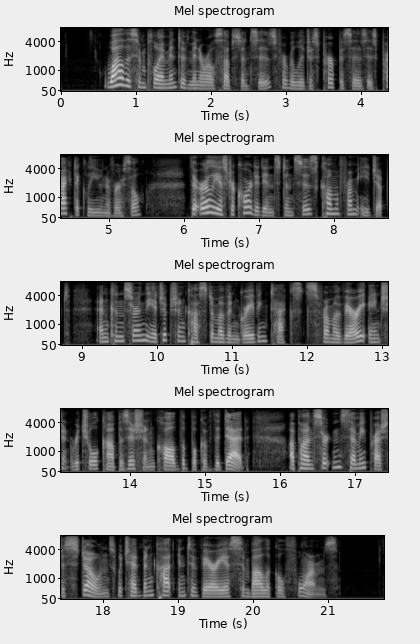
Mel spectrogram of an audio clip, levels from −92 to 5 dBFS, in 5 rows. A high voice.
No: medium, 175 Hz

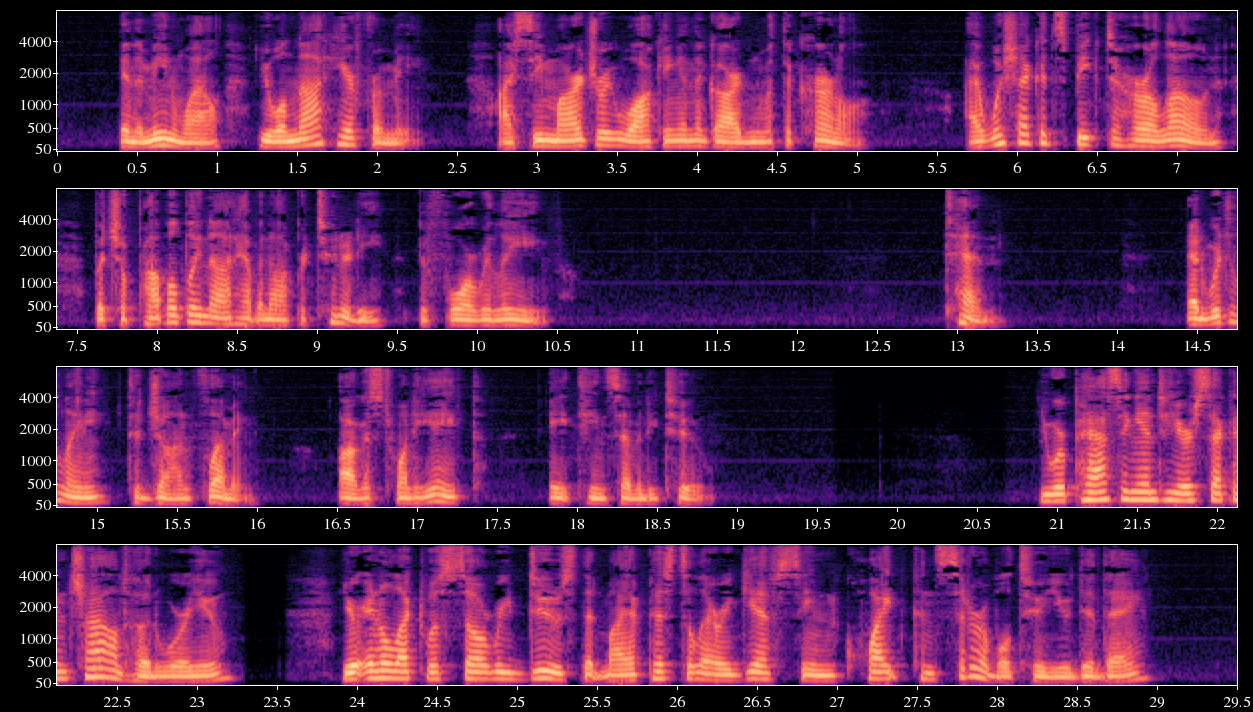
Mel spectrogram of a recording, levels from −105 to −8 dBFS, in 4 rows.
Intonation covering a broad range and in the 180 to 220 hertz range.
No: wide, 5.9 semitones; low, 120 Hz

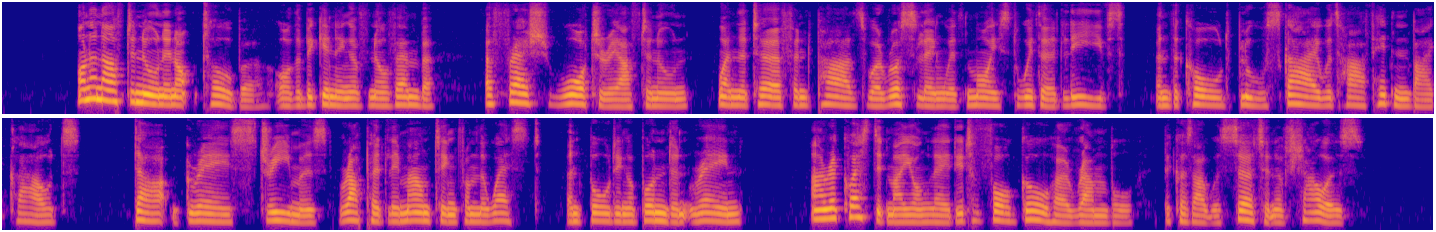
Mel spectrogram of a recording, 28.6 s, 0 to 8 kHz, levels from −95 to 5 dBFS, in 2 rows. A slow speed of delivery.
Yes: slow, 125 wpm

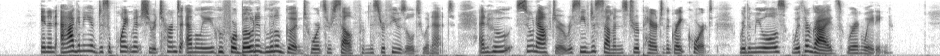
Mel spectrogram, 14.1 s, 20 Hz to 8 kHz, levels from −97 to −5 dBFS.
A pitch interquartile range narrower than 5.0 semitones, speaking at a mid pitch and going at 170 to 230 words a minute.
No: average, 3.6 semitones; high, 230 Hz; average, 180 wpm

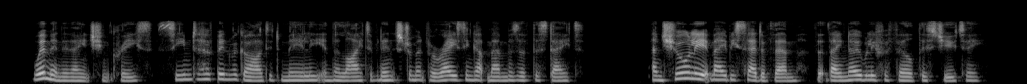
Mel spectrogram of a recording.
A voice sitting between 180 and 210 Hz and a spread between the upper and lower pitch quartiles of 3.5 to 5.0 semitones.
No: high, 190 Hz; average, 2.7 semitones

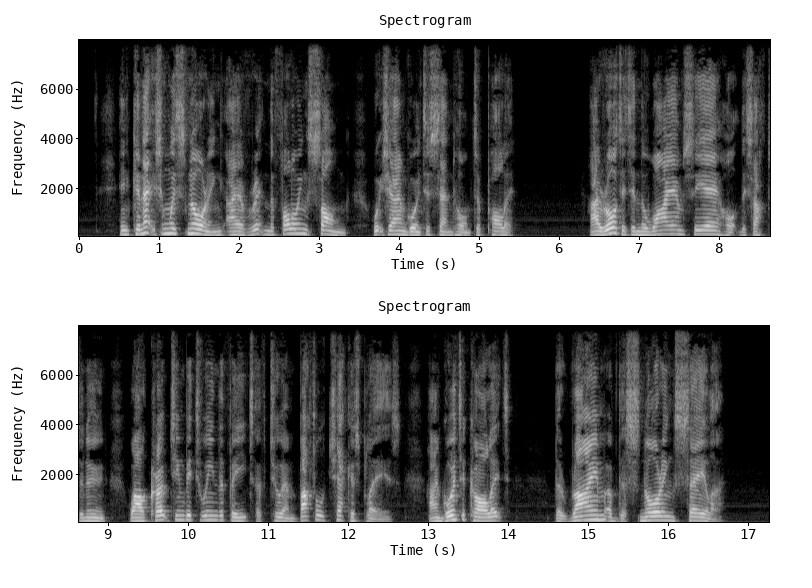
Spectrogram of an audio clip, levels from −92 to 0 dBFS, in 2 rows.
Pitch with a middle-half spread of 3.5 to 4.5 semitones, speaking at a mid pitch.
Yes: average, 4.1 semitones; medium, 150 Hz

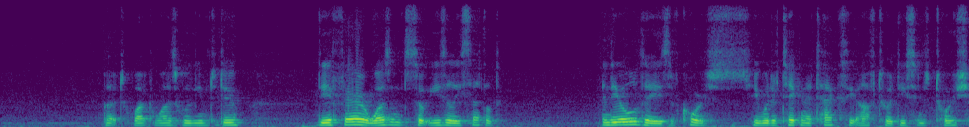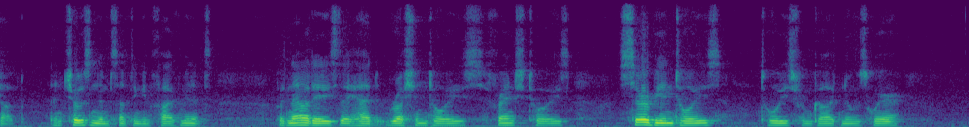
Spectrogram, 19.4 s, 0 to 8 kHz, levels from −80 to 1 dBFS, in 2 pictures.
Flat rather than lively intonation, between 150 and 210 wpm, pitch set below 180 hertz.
Yes: narrow, 2.0 semitones; average, 155 wpm; medium, 140 Hz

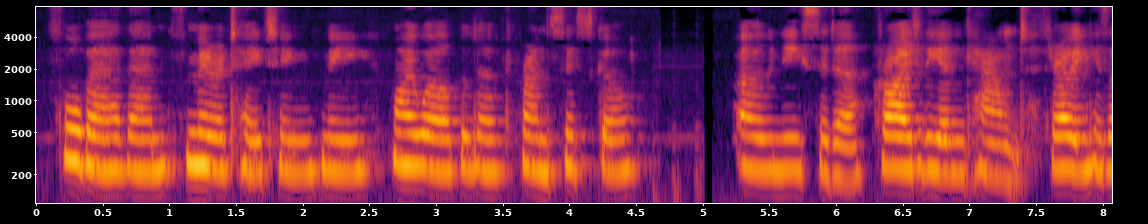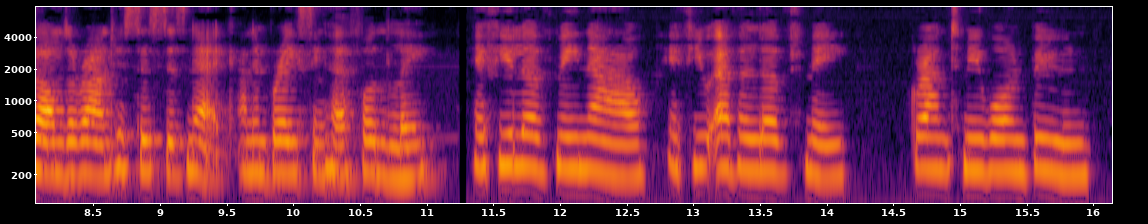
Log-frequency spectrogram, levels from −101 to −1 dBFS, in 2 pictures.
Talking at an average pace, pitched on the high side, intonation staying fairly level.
Yes: average, 150 wpm; high, 220 Hz; narrow, 1.8 semitones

